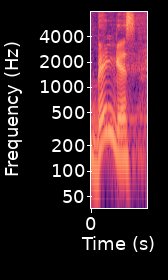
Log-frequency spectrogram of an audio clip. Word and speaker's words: BNGIS: Geographic information service center known as bngis pronounced bingus have been busy working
